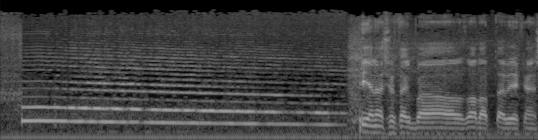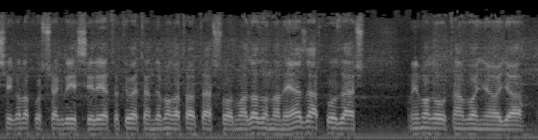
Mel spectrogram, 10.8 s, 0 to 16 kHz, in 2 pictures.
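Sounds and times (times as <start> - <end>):
civil defense warning siren in Batta wailing for a disaster-protection drill: 0.0 - 3.7
speech: 3.6 - 10.7.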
